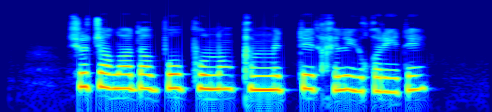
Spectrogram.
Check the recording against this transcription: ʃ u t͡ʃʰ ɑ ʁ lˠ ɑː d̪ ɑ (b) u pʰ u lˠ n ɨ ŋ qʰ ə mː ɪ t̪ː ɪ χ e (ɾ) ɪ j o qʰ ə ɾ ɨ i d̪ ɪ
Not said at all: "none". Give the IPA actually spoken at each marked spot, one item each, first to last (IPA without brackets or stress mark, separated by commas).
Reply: b, l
